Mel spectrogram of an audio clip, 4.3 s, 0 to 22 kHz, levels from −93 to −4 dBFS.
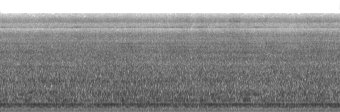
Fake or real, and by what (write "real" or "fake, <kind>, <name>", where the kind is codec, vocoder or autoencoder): real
